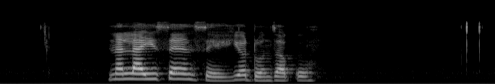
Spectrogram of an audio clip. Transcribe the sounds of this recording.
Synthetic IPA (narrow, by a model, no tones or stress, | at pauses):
nalajisɛnt͡sɛjɔdʱɔnd͡zaku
